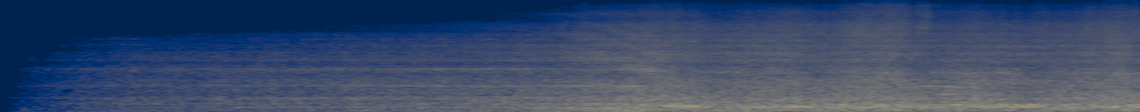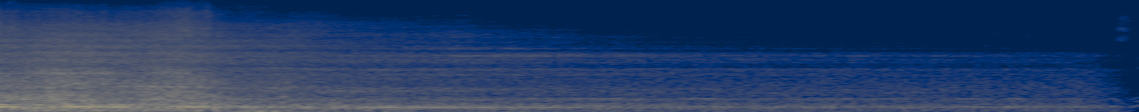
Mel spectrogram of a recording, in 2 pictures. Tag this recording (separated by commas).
Rail transport, Vehicle, Train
